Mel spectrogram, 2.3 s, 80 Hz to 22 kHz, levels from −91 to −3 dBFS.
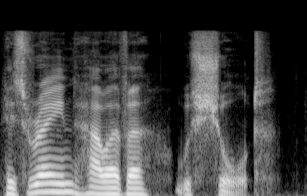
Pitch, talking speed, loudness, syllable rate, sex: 125 Hz, 130 wpm, -15 LUFS, 3.5 syllables/s, male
